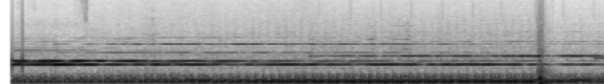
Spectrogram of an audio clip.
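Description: A car stereo with a subwoofer plays electronic pop music loudly, heard from outside the closed car: a heavy, steady bass under long held synth notes.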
